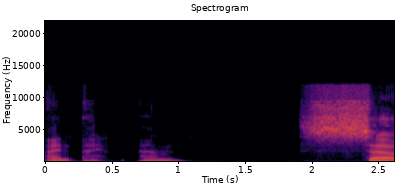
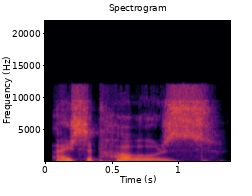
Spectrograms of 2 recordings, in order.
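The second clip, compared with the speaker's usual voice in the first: put-on slow, higher, musing Irish accent; 6 semitones higher, 5 dB louder, much slower than usual. Mother-in-law considers which child she favored, Irish accent. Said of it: "that's my Irish accent".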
